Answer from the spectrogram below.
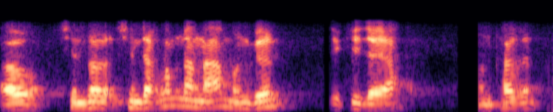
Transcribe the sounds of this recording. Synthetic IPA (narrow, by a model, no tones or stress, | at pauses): awsinsindaklamnaŋamɯnɡɯn | zikʰizaja | mɯntʰaɡɯn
